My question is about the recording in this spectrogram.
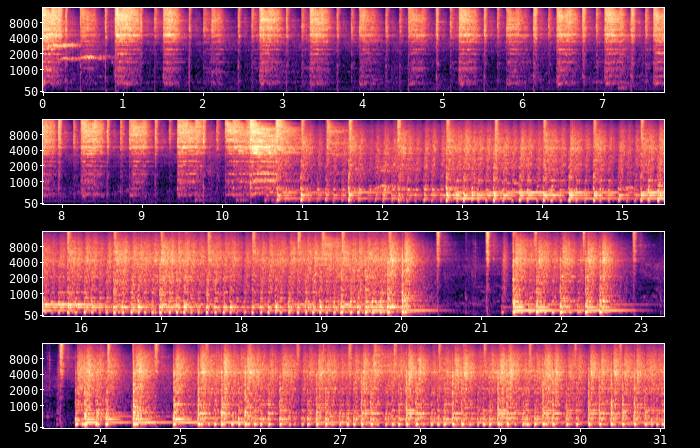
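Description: Drum kit solo played live with sticks: lighter strokes for about ten seconds, then loud, fast rolls around the snare and toms with the drums ringing, broken twice by short pauses late on.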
